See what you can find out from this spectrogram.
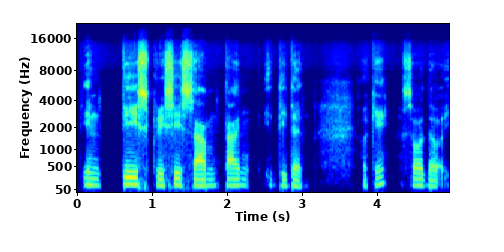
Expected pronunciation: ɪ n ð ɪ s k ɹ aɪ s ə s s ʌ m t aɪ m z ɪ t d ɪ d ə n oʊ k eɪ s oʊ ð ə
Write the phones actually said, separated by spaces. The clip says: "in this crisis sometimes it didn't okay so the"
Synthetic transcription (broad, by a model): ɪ n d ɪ s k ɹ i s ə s s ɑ m t aɪ m ɪ t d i d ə n oʊ k eɪ s oʊ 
